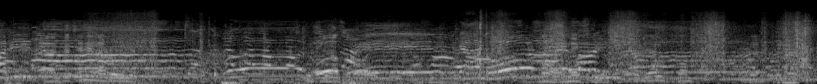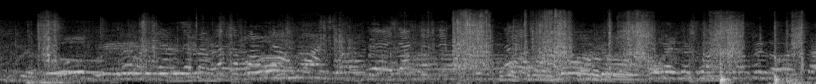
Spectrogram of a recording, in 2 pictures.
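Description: A crowd of men and women sing together outdoors.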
